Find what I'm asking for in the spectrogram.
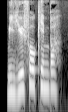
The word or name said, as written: miljøforkæmper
